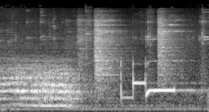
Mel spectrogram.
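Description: A dairy cow in a barn with calving sensors gives a short, low, droning moo that fades within a second, followed by other brief barn noises.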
